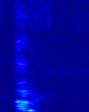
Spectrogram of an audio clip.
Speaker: Frank the dog is coughing quite a lot.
